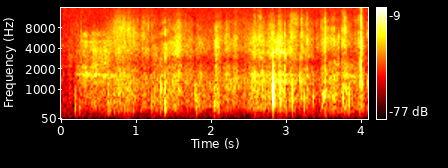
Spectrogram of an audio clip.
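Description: Faint footsteps in sneakers across the floor and the soft handling of a foam exercise mat being picked up and unfolded, with one light knock a little before three seconds in.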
